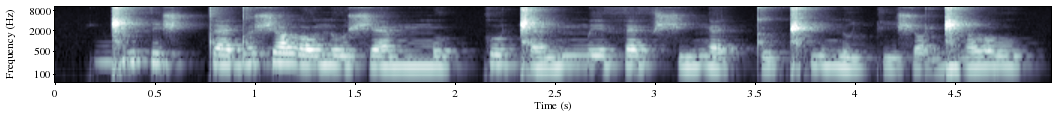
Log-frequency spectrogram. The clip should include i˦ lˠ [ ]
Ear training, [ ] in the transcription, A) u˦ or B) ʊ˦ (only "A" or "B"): A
